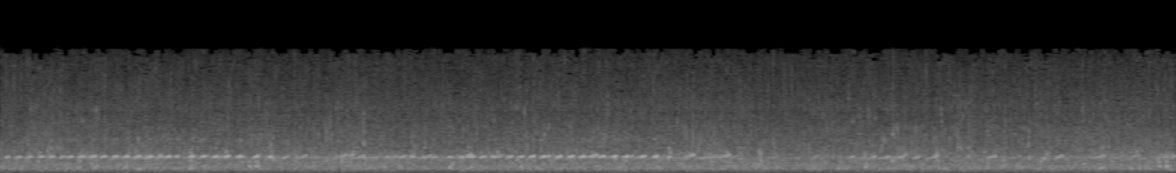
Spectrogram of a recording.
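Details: Kajika frog by a clear stream opens with quick pulsed trills in short bursts, then fades to scattered high chirps, all over a steady hiss of flowing water.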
